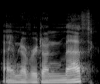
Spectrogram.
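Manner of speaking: ordinary talk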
